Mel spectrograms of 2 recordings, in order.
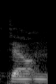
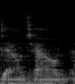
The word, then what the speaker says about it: Downton: By the way, it's Downton, not Downtown Abbey. Like, it's Downtown, but so it's Downton Abbey. I would pronounce it Downton Abbey.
